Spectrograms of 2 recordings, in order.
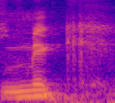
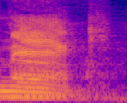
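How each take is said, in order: First: The syllable has a short, reduced vowel. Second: The syllable has a full, clear vowel. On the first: The speaker calls it right. "You still just Mick" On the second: The speaker calls it wrong. "Nobody goes Mac, even when it's spelled that way"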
